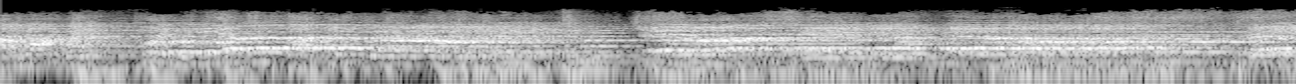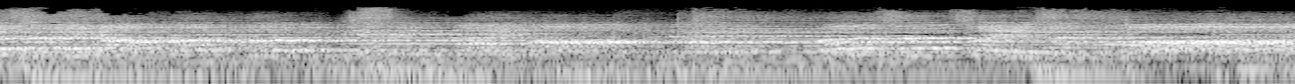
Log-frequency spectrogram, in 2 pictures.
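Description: A choir singing a Vietnamese revolutionary song with instrumental accompaniment, in long held phrases of a few seconds each over a steady bass line.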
